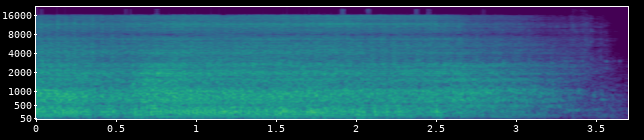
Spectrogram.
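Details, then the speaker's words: 1961 Studebaker Lark V8 revived after carb cleaning, spark plugs torch-cleaned and timing adjusted on the fly, throttle propped open: uneven, lumpy run with a ragged beat that dies after about three seconds, filling the shop with smoke; timing advance uncertain. "I'd say it ran. And you still fill the shop with smoke."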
